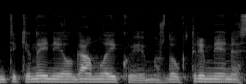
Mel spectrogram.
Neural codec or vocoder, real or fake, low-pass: none; real; 10.8 kHz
